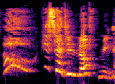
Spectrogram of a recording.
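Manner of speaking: high, loud swoony squeal through a laugh; mock gushing. Woman rewatching him say he loved her, mock gushing. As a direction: imitate an excited, love-struck gasp.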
